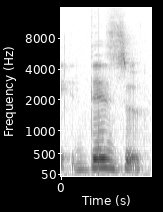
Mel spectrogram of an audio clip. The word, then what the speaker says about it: des œufs: We you're going to say des œufs.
